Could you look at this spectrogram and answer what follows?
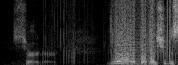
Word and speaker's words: Surtur: It's pronounced Surtur. Surtur.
